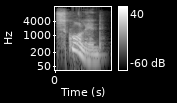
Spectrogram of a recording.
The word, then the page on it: squalid: British English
